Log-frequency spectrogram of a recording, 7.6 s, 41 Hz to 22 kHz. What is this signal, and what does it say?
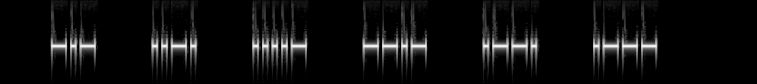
Morse code, heard as a keyed tone, about 25 wpm, spaced as for 12 wpm, 700 Hz. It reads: KF4QPJ
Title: USA Call Signs - 6 Characters - 4x Character Spacing - 25wpm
